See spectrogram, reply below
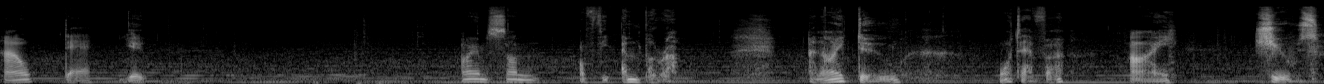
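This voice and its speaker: A man's voice: low voice, lively intonation, slow, long pauses, pushed and bright, soft background music, exaggerated voice. A man playing an arrogant, cruel young Roman prince in a video game, with a pompous, mockingly polite manner. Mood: imperious anger. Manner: pompous, sneering, theatrically polite. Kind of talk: video game cutscene acting.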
